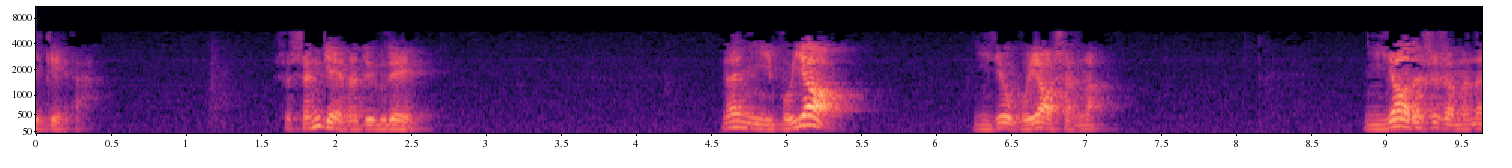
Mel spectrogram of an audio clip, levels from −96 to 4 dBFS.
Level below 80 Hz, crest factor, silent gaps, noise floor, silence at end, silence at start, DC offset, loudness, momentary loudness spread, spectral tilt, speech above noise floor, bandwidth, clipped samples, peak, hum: -70 dBFS; 24 dB; none; -61 dBFS; 0 s; 0 s; under 0.1%; -19 LUFS; 20 LU; -10 dB/octave; 42 dB; 5.8 kHz; under 0.1%; 0 dBFS; none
